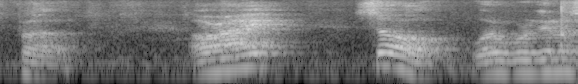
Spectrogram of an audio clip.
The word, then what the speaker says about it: pho: people call pronounce it fo for a ton of different ways it's spelled pho so but it's pronounced foe alright so what we're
